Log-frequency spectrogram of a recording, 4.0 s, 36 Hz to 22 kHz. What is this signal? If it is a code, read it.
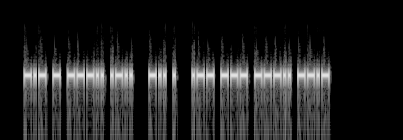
Morse code, heard as a keyed tone, about 50 wpm, 700 Hz. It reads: KT8L DE WO8Q
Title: USA Callsign DE Callsign - 4 Characters - 50wpm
